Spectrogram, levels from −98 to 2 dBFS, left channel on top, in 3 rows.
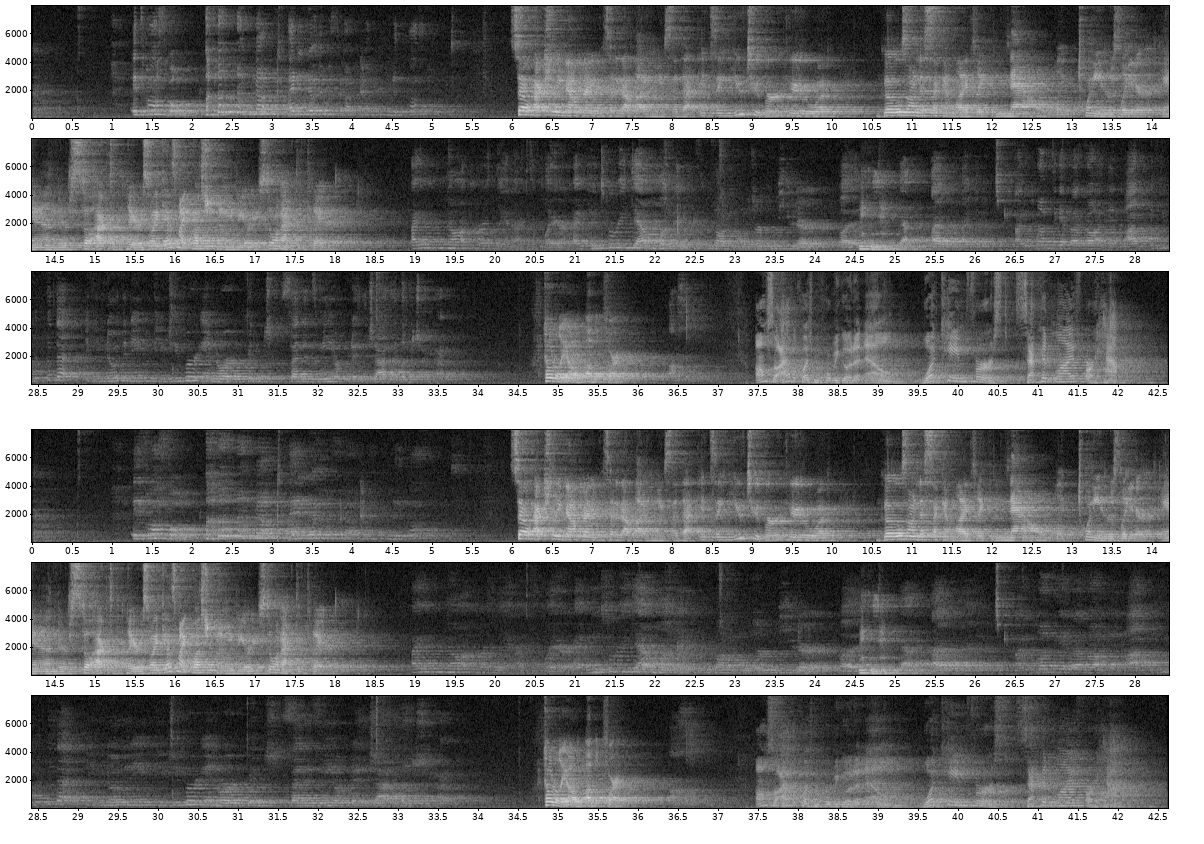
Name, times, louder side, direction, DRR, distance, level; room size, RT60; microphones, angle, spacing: voice 1, 1.0-1.9 2.2-5.0 18.9-24.6 25.0-26.2 26.5-33.6 34.7-34.8 36.4-36.9, left 1 dB, 60° left, -3 dB, 2.3 m, -36 dB
voice 2, 6.0-10.0 10.5-18.0 24.5-25.0 34.8-35.8, right 1 dB, 10° right, 1 dB, 0.8 m, -23 dB
voice 3, 37.5-39.2 39.5-42.0, left 3 dB, 45° left, 5 dB, 0.9 m, -28 dB
13.5 x 5.8 x 6.1 m, 2.7 s
head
